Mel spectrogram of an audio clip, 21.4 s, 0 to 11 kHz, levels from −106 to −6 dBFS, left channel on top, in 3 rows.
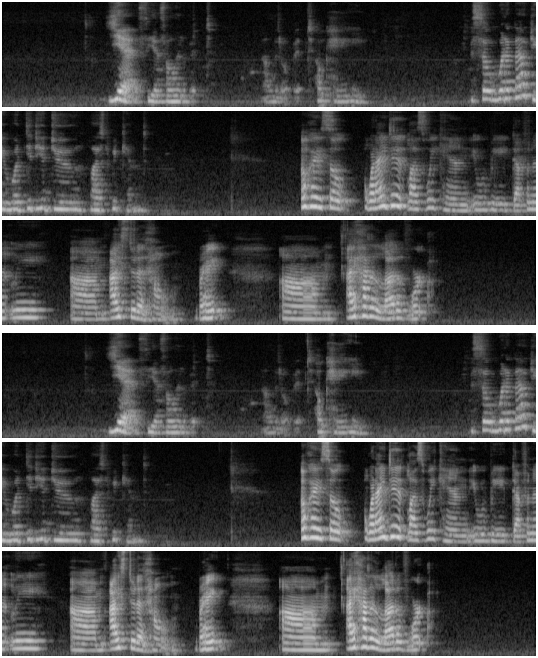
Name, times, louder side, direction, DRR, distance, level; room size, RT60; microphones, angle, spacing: voice 1, 1.4-2.6 3.5-4.0 6.3-9.0, left 1 dB, 15° left, 1.7 m, -37 dB
voice 2, 4.2-4.8 11.1-11.7 12.0-14.8 15.2-16.6 16.9-17.2 17.6-17.7 17.9-20.0, right 3 dB, 80° right, 3.6 m, -32 dB
18.5 x 6.7 x 8.0 m
head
